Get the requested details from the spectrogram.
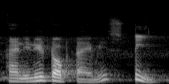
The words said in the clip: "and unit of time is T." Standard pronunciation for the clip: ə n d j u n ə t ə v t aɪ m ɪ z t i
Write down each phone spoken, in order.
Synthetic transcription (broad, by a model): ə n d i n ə t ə p t aɪ m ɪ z t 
